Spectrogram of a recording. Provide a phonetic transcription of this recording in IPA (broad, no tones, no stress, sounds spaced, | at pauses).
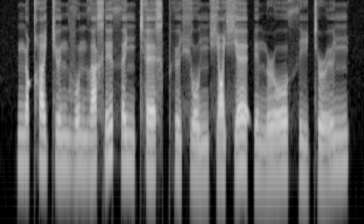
ŋ ʏ qʰ e c ʏ n v o n ð a x ɾ ɪ θ ɛ ɲ cʰ ɛ x pʰ ʏ ç o ɲ ç ɑ ç ɛ ʔ ɪ n ɹ o θ i c ɹ ʏ ɲ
